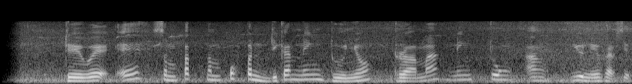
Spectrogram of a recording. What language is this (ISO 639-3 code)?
jav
